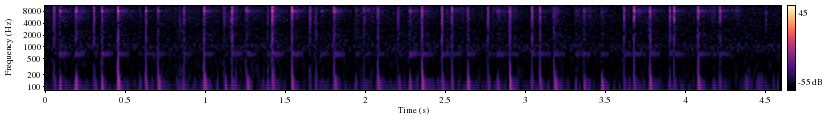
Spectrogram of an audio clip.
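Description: Fingernails tap rapidly on a clear glass jar partly filled with water and closed with a metal screw lid. The quick, slightly uneven taps sound as short, sharp clicks with a bright edge and a soft low thump, while a faint steady ring lingers underneath throughout.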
